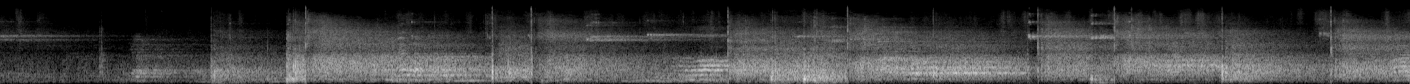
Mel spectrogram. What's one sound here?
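A ball smacks hard against a wall in a large echoing hall.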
